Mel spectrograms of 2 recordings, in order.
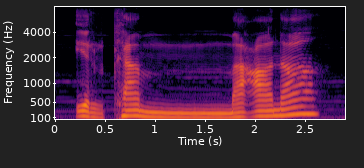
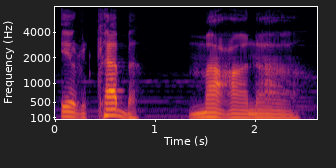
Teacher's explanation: Merging also happens to the ba and the mim. The ba gets dropped and is read as اركم معنا and not اركب معنا. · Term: idgham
